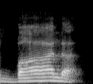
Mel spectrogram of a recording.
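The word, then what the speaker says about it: बाल: Only if first A has a horizontal bar, then it means baby.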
